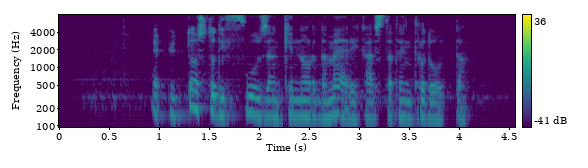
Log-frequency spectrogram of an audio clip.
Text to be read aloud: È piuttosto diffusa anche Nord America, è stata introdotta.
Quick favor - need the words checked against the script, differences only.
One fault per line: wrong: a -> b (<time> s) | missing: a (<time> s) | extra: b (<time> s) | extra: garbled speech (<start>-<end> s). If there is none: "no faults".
no faults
